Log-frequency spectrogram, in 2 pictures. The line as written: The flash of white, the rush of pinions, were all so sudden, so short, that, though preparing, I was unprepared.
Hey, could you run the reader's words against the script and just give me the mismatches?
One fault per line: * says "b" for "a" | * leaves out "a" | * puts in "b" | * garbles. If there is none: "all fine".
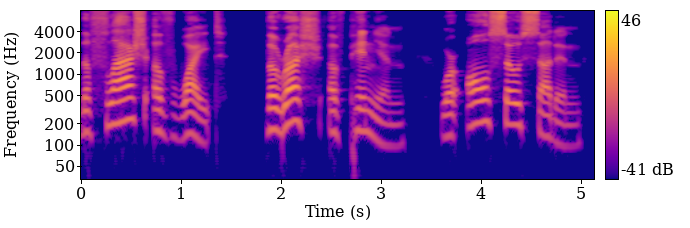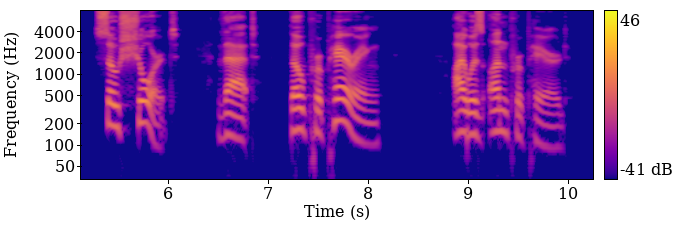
* says "pinion" for "pinions"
